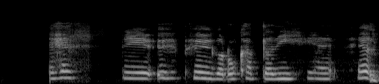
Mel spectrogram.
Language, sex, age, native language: Icelandic, female, 12, Icelandic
